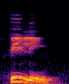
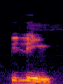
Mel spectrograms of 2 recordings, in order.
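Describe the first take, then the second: First: The stress is on the first syllable. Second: The stress is on the last syllable. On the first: The speaker calls it right. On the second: The speaker calls it wrong. "no peeling"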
